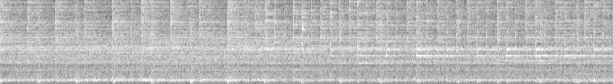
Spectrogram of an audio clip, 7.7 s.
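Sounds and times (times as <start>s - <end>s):
classic drum breaks at 125 BPM: 0.0s - 7.6s.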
